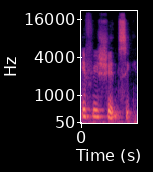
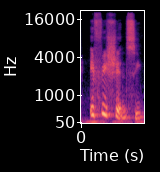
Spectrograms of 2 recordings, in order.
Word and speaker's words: efficiency: the pronunciation here carefully it has I sound in the start efficiency efficiency that's the correct pronunciation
